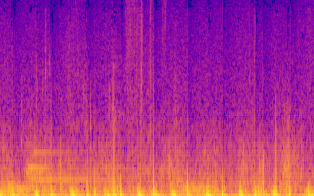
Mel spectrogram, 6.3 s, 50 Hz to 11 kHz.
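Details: ASMR recording of heartbeat and breathing: deep, soft heartbeat thumps at roughly 88 beats a minute with a faint hum underneath.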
